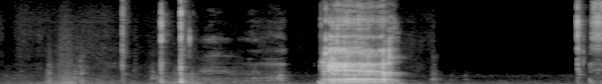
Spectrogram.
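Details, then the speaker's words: Female burping uncontrollably: quiet throaty sounds, then one loud, rough, deep burp about a second long. "me I have a burp already wow that's impressive"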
